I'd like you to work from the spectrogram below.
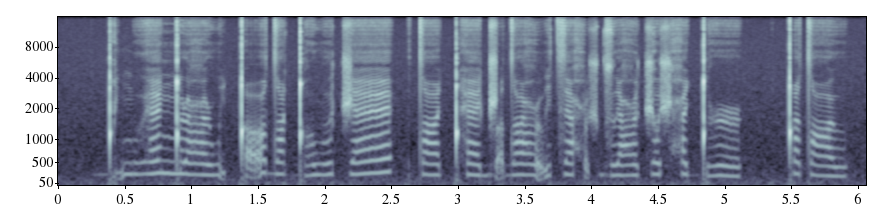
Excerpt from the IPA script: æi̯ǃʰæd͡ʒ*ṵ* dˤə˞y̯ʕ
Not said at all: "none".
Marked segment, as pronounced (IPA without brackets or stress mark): ṵ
